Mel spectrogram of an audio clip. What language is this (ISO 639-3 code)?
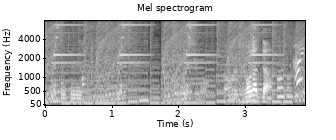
jpn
